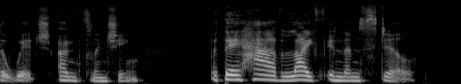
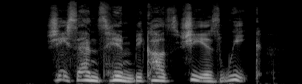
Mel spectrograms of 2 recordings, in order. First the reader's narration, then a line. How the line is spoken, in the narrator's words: Bozpo rasped to me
